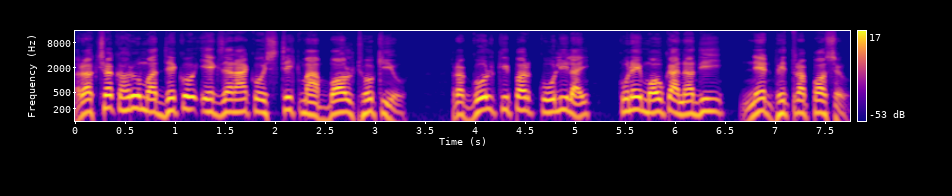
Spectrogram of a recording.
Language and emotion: Nepali, neutral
